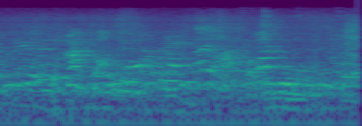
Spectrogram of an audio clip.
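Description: Children's voices talking and calling out over one another in a continuous babble.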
